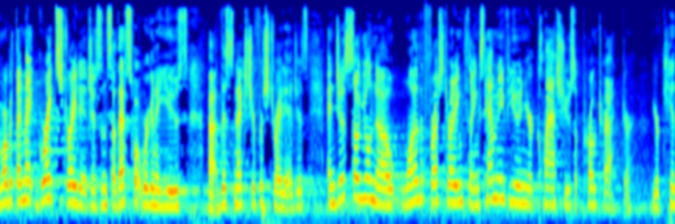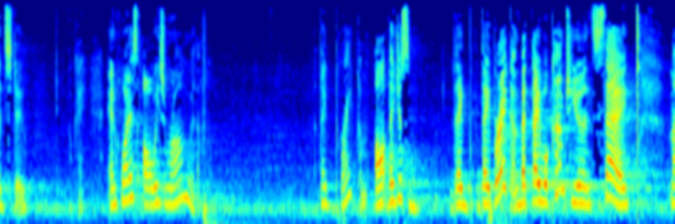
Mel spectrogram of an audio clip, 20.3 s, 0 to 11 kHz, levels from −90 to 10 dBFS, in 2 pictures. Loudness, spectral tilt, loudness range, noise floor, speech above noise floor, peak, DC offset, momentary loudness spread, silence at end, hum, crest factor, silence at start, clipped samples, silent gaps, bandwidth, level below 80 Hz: -25 LUFS; -3.5 dB/octave; 10 LU; -51 dBFS; 27 dB; -4 dBFS; under 0.1%; 15 LU; 0 s; none; 22 dB; 0 s; under 0.1%; none; 10.5 kHz; -60 dBFS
